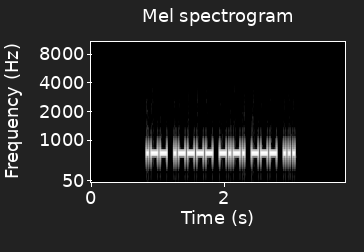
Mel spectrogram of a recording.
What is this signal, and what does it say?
Morse code, heard as a keyed tone, about 36 wpm, 700 Hz. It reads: W1COS
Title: USA Call Signs - 5 Characters - 2x Character Spacing - 35wpm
